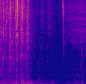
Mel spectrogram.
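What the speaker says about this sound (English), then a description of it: "So let's shuffle these cards up really quickly." A deck of tarot cards is shuffled by hand in a brisk burst of papery riffling and flicking that fades into a few softer taps.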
